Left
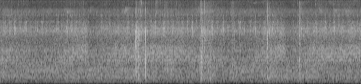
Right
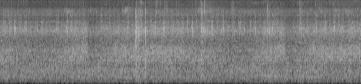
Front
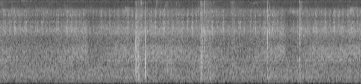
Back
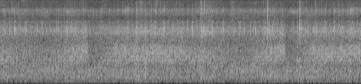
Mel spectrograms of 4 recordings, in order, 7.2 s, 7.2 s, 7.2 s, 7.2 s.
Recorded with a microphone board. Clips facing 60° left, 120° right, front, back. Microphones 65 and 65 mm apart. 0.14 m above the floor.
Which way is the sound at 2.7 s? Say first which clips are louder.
Left 4 dB, front 10 dB; 10° right.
